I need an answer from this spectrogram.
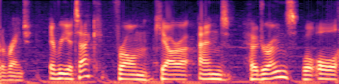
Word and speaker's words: Kjera: pronunciation i should correct myself on the pronunciation pronunciation is kiara kiara has got the cold slash frost mechanic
